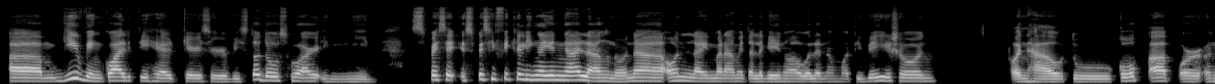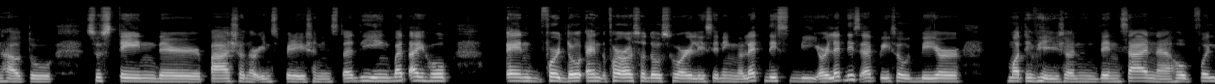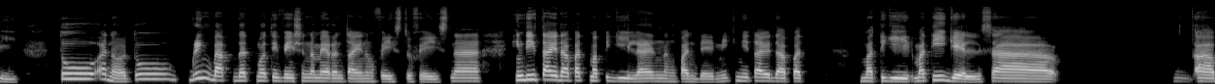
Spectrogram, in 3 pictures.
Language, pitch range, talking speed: Filipino, 140-185 Hz, 155 wpm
